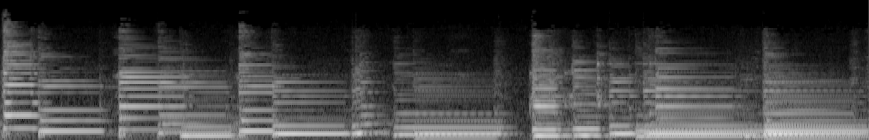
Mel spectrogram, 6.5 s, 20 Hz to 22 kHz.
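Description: Taylor 214ce-N nylon-string acoustic guitar, fingerpicked, playing the song's interlude chord progression (GM7, Em7, Am7, D9 to G). It is a steady run of plucked chords and single notes, each left to ring into the next.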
